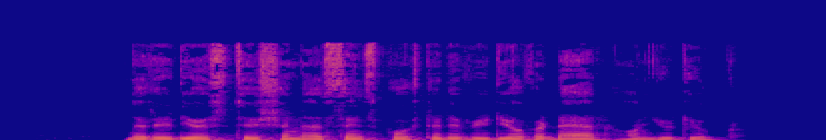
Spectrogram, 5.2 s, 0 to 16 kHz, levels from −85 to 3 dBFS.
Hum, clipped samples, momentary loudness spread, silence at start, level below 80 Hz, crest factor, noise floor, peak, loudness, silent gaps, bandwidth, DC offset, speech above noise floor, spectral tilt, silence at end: none; under 0.1%; 8 LU; 0.8 s; -70 dBFS; 16 dB; -83 dBFS; -22 dBFS; -37 LUFS; none; 12 kHz; under 0.1%; 47 dB; -5.5 dB/octave; 0.6 s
